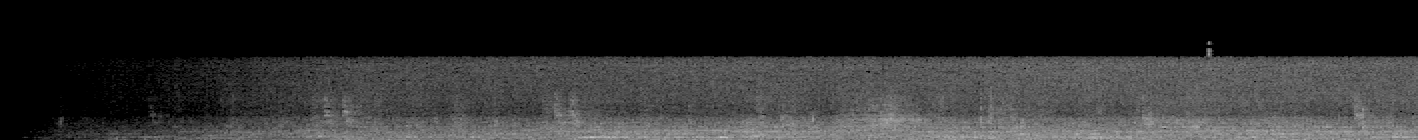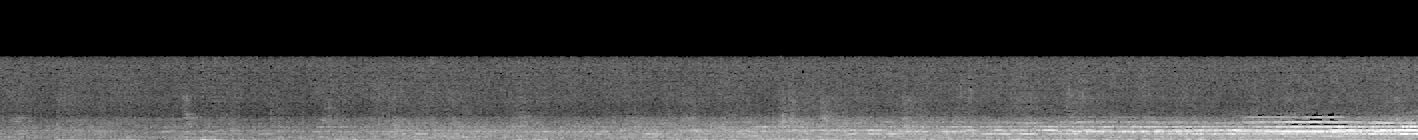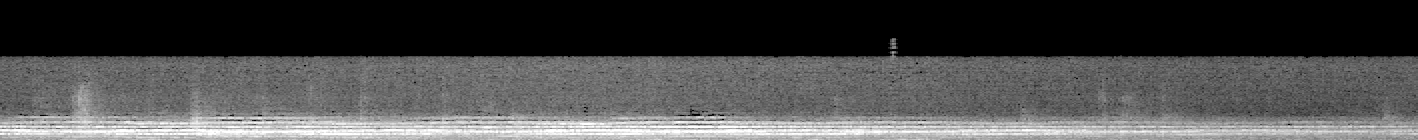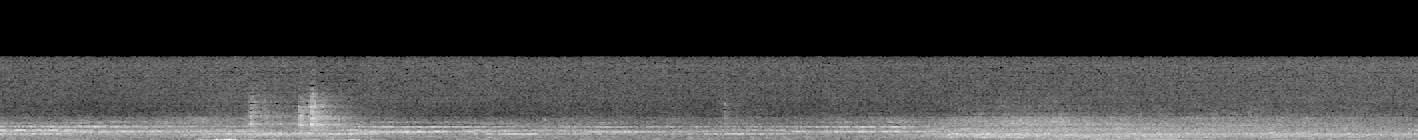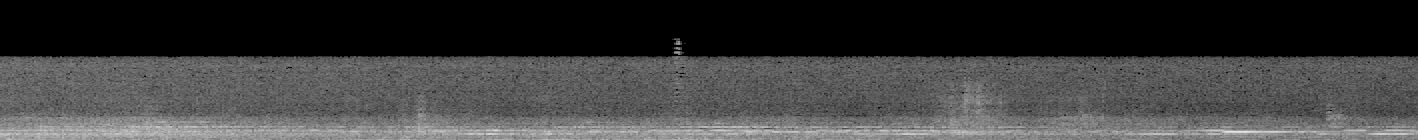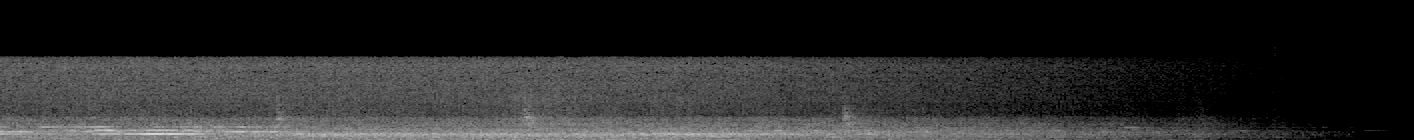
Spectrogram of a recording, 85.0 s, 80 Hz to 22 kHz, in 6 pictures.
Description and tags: long gone siren
From the balcony of my apartment, you always hear the sounds of the crime and chaos of the city, here are a few sirens sweeping away in the night. A Sony stereo microphone connected to a iriver 799. Processed in DAW to remove some white noise.
urban, long-sweep, siren, city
